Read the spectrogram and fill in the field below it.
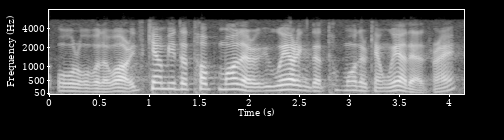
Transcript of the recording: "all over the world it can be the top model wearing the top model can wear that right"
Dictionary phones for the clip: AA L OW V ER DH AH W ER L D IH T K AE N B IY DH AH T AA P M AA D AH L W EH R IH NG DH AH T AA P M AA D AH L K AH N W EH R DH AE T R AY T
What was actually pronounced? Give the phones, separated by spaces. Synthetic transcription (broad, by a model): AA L OW V ER DH AH W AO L IH T K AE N B IY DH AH T AA P M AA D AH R W EH R IH NG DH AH T AA P M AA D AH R K AH N W EH R DH AE T R AY T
